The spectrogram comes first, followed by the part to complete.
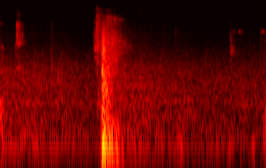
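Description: A single brief whoosh of air on the microphone, less than a second in, over a faint steady background hiss.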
